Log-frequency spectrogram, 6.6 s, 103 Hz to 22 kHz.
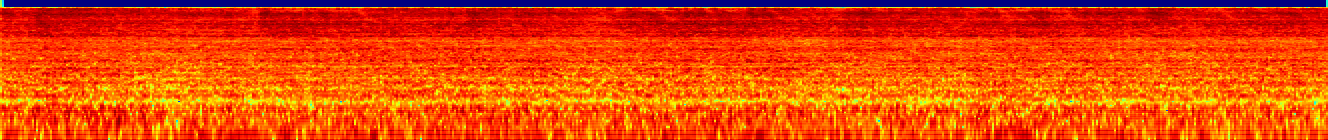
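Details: Airproducts Integra oxy-acetylene cylinders with built-in regulators and small mixer torch, welding with pressures set by ear, aiming for 4 psi: steady even hiss throughout, no popping or sputtering; normal torch flame.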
